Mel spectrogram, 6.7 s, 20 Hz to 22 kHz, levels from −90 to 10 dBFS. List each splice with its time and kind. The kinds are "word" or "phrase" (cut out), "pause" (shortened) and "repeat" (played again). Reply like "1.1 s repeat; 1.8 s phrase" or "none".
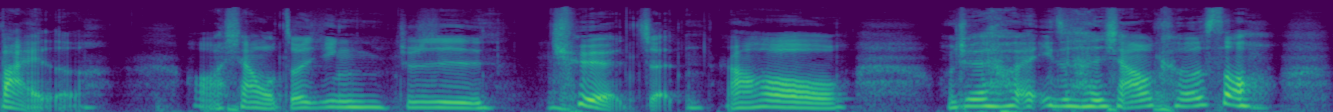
3.6 s pause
